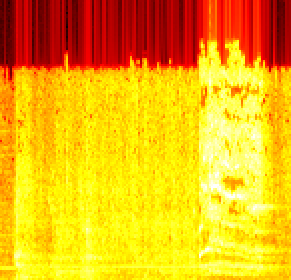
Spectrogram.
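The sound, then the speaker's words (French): Pigs squeal in a shed on a farm in Sweden where they are kept free-range on straw: a brief shrill cry at the start, then a longer, louder squeal near the end, over a steady background hum and scuffling. “Oui, c'est là que nous avons nos cochons qui sont totalement en liberté.”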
